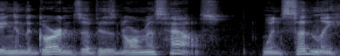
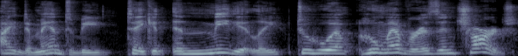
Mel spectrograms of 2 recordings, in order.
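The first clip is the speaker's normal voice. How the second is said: indignant, insistent, angry, pitched-up voice; 8 semitones higher than usual. Narrating a story, voicing a character's line to a goblin, angry. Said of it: "said Mister Uppity angrily".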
